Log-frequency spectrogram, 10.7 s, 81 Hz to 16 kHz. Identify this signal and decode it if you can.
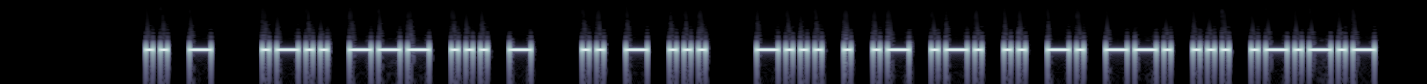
Morse code, heard as a keyed tone, about 22 wpm, 700 Hz. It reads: IT LOST ITS BEARINGS.
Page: morse-code-ninja-practice-22wpm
